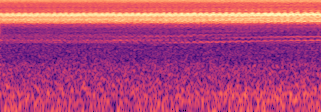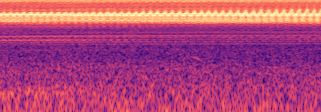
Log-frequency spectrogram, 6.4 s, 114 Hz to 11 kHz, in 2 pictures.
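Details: Tanegashima large brown cicada, Furuta Magarikawa in Nishinoomote, summer day of 30 July 2022: loud piercing sizzle holding steady, then taking on a rhythmic throbbing pulse in its last seconds, set against natural outdoor sound.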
